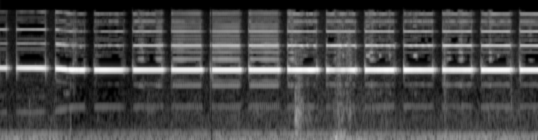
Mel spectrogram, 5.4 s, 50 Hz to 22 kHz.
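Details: Optical smoke detector with non-replaceable battery, nearly at use-by date, opened for teardown, triggered: shrill steady pulsing beep about 2.5 per second; alarm still works.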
